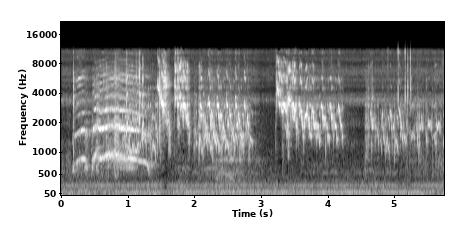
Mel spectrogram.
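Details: Male budgerigar warbling: a sliding whistle opens a fast, scratchy chatter of clicks and chirps in bursts broken by brief pauses, with a faint constant hum underneath.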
